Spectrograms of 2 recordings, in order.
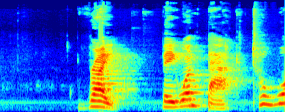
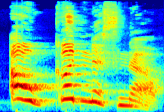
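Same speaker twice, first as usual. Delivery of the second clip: storybook exclamation; 6 semitones higher, 8 dB louder, slower than usual. Acted. Story reassurance.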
